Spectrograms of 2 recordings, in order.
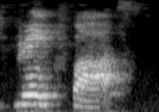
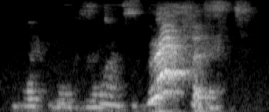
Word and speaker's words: breakfast: So it's not breakfast, it's breakfast. Breakfast. See, that is the spelling that you see. B-R-E-K-F-U-S-T. Breakfast.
